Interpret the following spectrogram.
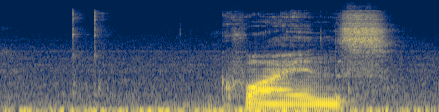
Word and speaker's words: Quine: a client or foreign how to pronounce Quine Quine Quine there we are so what is a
